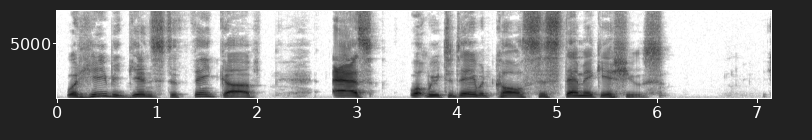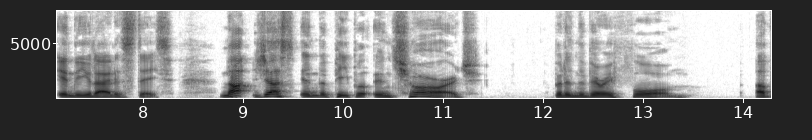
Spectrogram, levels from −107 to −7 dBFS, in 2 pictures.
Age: 60-79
